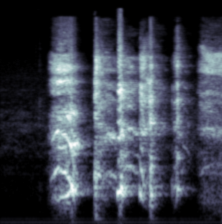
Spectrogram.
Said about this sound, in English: And now she's cough laughing. She's coughing.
